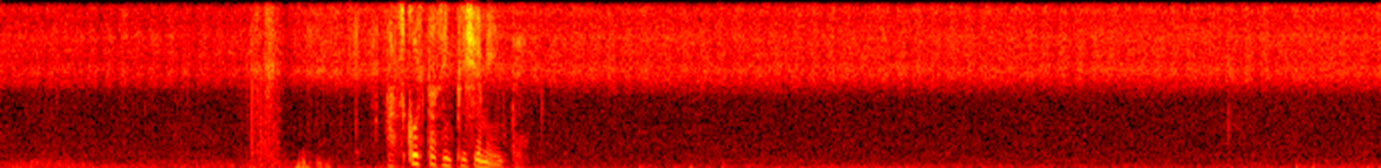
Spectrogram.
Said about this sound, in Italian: ascolta il canto delle cicale, ascolta il vento nei pini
